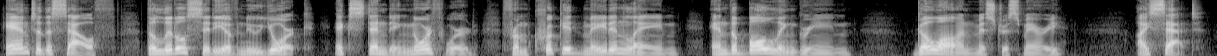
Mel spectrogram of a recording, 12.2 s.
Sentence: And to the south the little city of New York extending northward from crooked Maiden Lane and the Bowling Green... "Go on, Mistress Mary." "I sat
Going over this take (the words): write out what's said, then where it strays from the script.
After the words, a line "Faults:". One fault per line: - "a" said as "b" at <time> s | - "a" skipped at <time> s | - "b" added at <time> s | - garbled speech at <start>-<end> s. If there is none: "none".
And to the south the little city of New York extending northward from crooked Maiden Lane and the Bowling Green... "Go on, Mistress Mary." "I sat
Faults:
none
